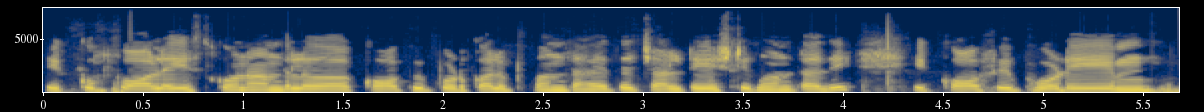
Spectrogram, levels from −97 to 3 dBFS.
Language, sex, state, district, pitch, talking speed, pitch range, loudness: Telugu, female, Andhra Pradesh, Srikakulam, 210 Hz, 160 wpm, 205-215 Hz, -12 LUFS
